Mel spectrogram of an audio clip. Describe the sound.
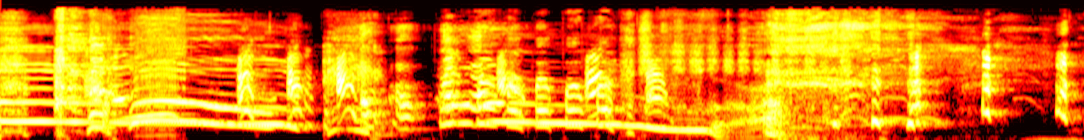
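Several people imitate dogs with their voices, overlapping loud barks and drawn-out howls in a rowdy group chorus, mixed with laughter throughout.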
